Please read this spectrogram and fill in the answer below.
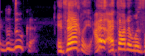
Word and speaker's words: Duduka: yeah, it's called Duduka.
